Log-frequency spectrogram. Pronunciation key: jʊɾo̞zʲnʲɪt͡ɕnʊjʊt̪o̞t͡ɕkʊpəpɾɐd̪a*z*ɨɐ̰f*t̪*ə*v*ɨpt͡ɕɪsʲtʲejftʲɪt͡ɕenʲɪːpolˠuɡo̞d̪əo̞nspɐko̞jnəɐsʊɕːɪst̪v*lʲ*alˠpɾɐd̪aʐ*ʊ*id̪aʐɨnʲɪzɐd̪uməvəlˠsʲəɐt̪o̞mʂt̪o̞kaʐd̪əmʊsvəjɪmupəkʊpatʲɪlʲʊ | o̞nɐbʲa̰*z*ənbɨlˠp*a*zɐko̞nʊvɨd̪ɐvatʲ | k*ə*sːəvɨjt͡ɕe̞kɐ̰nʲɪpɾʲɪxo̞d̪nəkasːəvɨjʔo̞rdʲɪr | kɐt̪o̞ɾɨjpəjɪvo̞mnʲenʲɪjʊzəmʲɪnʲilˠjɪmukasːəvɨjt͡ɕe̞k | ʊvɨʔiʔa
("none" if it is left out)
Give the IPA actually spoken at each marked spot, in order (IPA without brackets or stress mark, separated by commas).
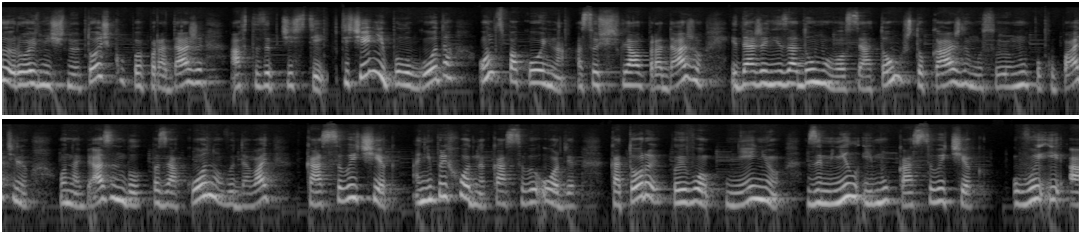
ʐ, t̪, z, lʲ, ʊ, z, ə, a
